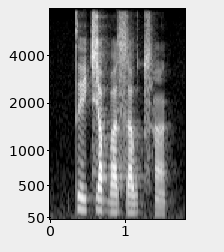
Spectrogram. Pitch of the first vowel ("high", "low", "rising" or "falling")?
falling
